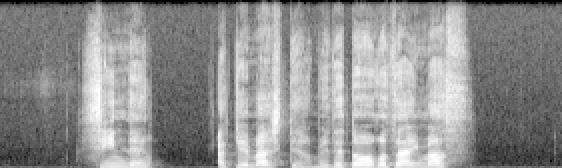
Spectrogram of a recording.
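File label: voice, bright; shinnen akemashite omedetou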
